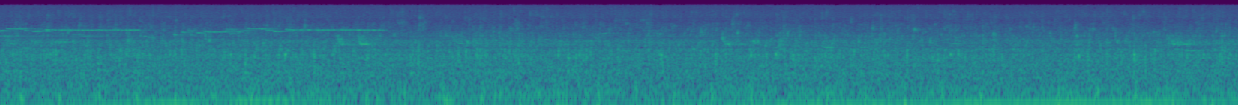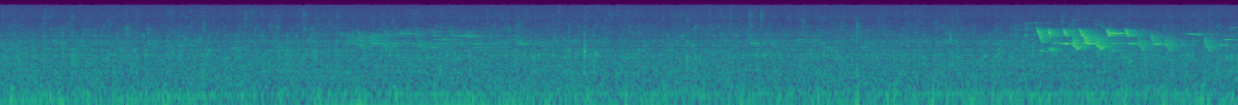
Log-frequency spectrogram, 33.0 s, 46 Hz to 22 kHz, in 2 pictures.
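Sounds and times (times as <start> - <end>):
bird calls: 0.0 - 5.2, 21.0 - 23.6, 30.0 - 33.0
stream babbling over stones: 0.0 - 33.0.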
